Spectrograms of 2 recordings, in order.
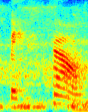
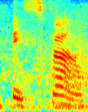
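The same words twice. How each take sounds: First: "pescado" said as "pe'cao", s and d dropped; "pescado" cut down to "pehcao", Colombian coast style; coastal pronunciation. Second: Said in the usual way. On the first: Shown as a demonstration. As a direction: swallow the s and d in "pescado". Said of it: "dicen pescado". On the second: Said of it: "ellos no dicen pescado".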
